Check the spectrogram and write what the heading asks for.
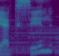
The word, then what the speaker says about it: AXL: Au début du film, on nous présente AXL, prononcé Axil, via une vidéo promotionnelle.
